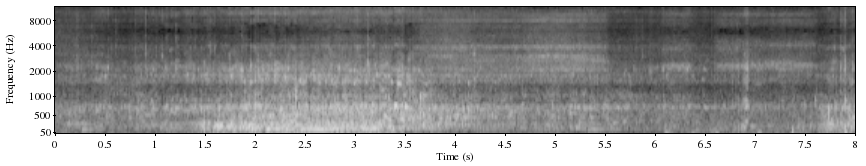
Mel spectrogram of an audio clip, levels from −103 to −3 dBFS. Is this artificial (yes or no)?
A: yes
